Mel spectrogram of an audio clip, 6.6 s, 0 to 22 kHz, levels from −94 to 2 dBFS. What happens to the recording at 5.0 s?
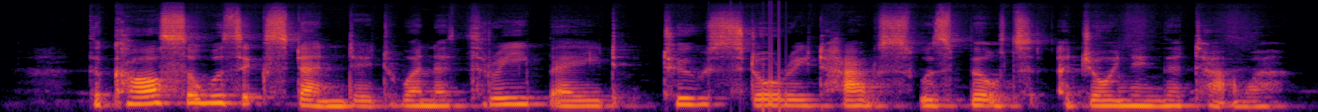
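Nothing goes wrong at 5.0 s; the speech continues intact through that moment.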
